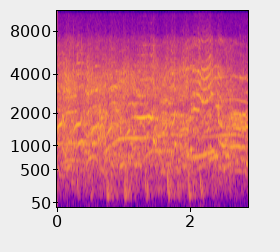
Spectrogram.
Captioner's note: knocking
